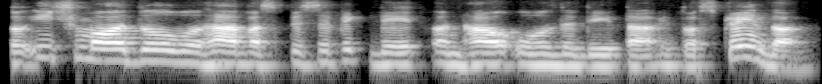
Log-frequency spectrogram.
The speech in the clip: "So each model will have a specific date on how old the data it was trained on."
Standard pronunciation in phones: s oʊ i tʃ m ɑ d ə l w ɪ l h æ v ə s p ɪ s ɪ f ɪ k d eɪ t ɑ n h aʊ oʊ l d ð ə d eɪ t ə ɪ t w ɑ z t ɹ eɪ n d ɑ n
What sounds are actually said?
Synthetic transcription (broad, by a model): s oʊ i tʃ m ɑ d ə l w ɪ l h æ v ə s p ɪ s ɪ f ɪ k d eɪ t ɑ n h aʊ oʊ l d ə d eɪ t ə ɪ t w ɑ s t ɹ eɪ n d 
